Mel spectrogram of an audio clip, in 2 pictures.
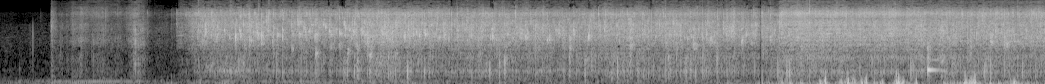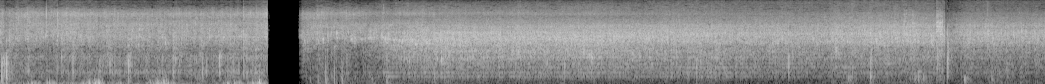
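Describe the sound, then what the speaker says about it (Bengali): A rohu fish head fries in mustard oil in a wok, giving a loud, continuous sizzle for about twenty seconds. Bursts of crackling and popping come in the middle, and there is a short break near the end. "মাছের মাথা ভাজার জন্য"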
